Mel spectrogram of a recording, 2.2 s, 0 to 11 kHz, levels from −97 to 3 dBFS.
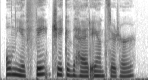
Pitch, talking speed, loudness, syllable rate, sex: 200 Hz, 245 wpm, -18 LUFS, 6.8 syllables/s, female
